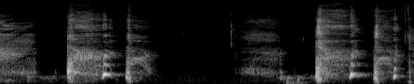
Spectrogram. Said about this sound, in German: Moment, Moment, ich oh muss husten.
